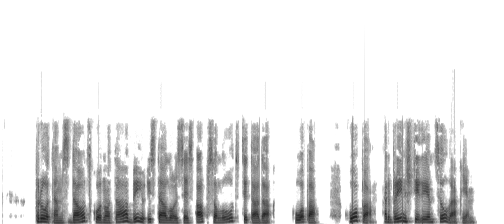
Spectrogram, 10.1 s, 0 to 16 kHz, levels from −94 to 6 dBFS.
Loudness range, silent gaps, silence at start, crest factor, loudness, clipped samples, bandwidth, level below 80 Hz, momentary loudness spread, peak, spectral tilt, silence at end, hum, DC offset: 2 LU; 5.49-5.83 s, 6.52-6.58 s, 6.82-6.90 s, 7.54-7.64 s; 0.7 s; 16 dB; -15 LUFS; under 0.1%; 7.8 kHz; -56 dBFS; 7 LU; 0 dBFS; -6 dB/octave; 0.6 s; none; under 0.1%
